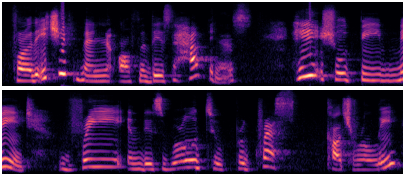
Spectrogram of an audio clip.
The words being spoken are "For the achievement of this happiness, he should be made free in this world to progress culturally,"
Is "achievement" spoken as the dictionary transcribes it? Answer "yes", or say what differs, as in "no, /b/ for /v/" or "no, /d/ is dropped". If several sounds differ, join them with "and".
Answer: no, /t/ is dropped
